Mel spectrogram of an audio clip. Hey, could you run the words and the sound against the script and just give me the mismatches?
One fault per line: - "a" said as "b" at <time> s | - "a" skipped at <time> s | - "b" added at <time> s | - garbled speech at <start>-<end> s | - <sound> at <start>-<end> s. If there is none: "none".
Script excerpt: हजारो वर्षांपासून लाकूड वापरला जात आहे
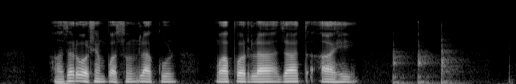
- thud at 3.9-4.8 s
